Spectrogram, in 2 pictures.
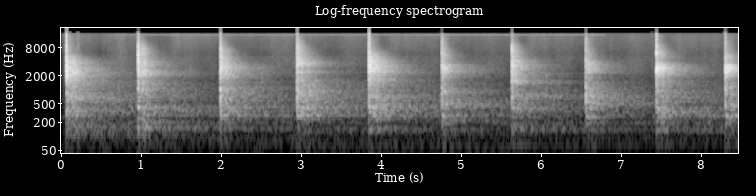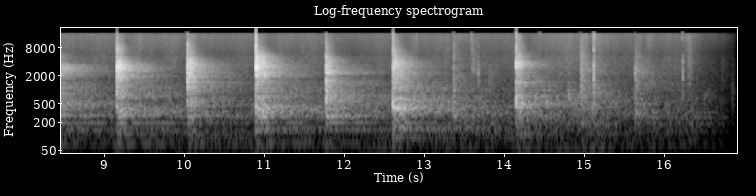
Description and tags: Reverby stairs
Slow deliberate walk up a set a concrete stairs in a concrete stairwell. Lots of reverb. Sounds a little ominous, like someone is coming to get you. Recorded indoors on a Samsung Galaxy S3 using RecForge.
stairs, steps, foot, feet, concrete, space, horror, floor, footsteps, walking, walk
